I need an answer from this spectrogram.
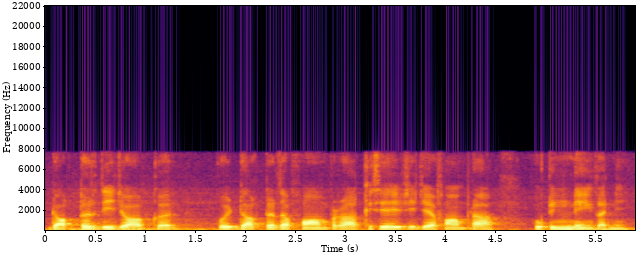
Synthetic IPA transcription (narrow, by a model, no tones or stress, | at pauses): ɖoːk̚ʈəɾd̪iːd͡ʒaːb̚kəɾ | koːiːɖaːk̚ʈəɾd̪aːpʰaːɾmpəɾaːkɪseːt͡ʃiːd͡ʒẽːpʰaːmpəɾaː | buːkɪ̃ŋɡnəĩːkəɾniː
